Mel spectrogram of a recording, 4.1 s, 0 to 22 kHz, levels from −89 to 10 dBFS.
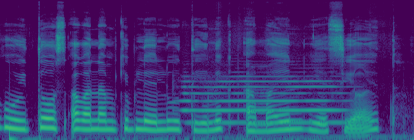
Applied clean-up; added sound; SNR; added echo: none; Wind instrument, woodwind instrument; 10 dB; none.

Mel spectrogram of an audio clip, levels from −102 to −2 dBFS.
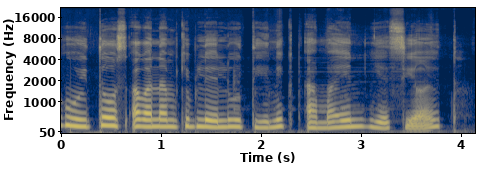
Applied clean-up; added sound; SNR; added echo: neural mask model DeepFilterNet 3.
